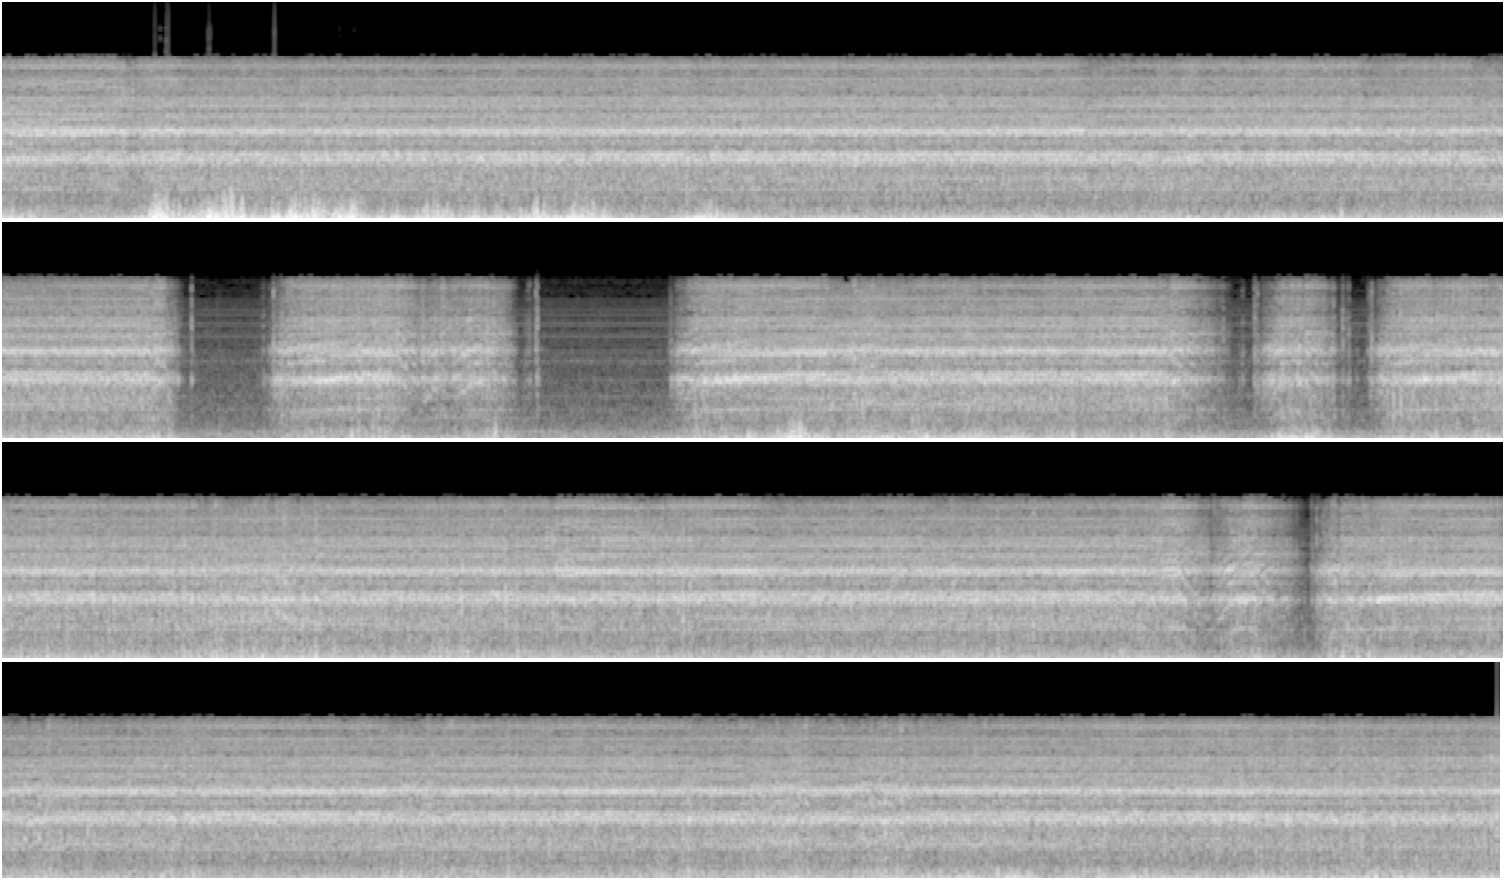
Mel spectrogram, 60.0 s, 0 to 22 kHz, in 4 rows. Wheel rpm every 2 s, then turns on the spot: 160, 160, 160, 160, 160, 160, 160, 160, 70, 90, 20, 150, 160, 80, 100, 160, 160, 160, 160, 160, 150, 80, 160, 160, 160, 160, 160, 160, 160, 160.
none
